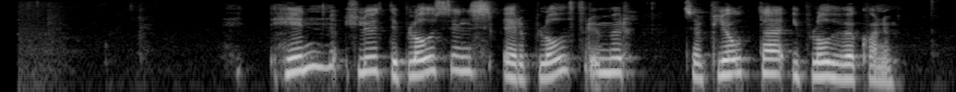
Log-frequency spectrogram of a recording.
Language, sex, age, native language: Icelandic, female, 40-49, Icelandic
